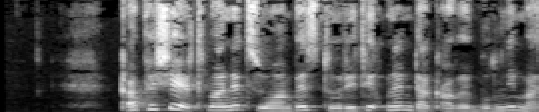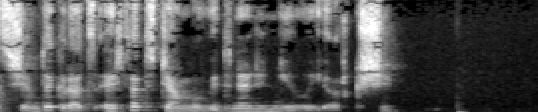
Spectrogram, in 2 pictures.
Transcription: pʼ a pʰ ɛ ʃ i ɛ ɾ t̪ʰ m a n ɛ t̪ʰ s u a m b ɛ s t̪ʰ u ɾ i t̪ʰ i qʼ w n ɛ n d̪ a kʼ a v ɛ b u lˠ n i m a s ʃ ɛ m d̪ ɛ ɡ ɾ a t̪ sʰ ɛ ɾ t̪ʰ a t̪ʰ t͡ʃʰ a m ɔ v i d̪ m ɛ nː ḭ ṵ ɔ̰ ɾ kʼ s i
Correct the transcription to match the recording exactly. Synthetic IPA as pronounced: kʼ a pʰ ɛ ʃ i ɛ ɾ t̪ʰ m a n ɛ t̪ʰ s u a m b ɛ s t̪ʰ u ɾ i t̪ʰ i qʼ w n ɛ n d̪ a kʼ a v ɛ b u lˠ n i m a s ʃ ɛ m d̪ ɛ ɡ ɾ a t̪ sʰ ɛ ɾ t̪ʰ a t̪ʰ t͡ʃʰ a m ɔ v i d̪ n ɛ nː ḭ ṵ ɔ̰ ɾ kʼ ʃ i

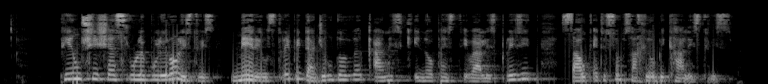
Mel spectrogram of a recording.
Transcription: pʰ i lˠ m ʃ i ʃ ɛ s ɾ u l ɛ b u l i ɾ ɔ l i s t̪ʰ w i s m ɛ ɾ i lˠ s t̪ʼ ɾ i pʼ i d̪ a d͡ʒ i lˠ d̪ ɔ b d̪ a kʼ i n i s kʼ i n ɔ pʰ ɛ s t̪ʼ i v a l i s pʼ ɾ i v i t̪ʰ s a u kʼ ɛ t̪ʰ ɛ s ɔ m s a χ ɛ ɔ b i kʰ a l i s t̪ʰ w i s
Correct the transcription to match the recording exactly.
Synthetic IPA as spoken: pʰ i lˠ m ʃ i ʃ ɛ s ɾ u l ɛ b u l i ɾ ɔ l i s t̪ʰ w i s m ɛ ɾ i lˠ s t̪ʼ ɾ i pʼ i d̪ a d͡ʒ i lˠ d̪ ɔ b d̪ a kʼ a n i s kʼ i n ɔ pʰ ɛ s t̪ʼ i v a l i s pʼ ɾ i z i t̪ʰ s a u kʼ ɛ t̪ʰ ɛ s ɔ m s a χ i ɔ b i kʰ a l i s t̪ʰ w i s

